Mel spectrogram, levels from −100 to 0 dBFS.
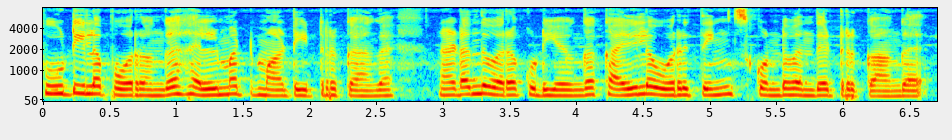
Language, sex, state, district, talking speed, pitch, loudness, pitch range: Tamil, female, Tamil Nadu, Kanyakumari, 105 wpm, 205 Hz, -14 LUFS, 190-220 Hz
